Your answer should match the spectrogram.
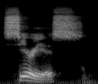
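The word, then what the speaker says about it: Sirius: sequence star if we looked at Sirus and that's how you pronounce that shirely can't be serious I'm serious and don't call me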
